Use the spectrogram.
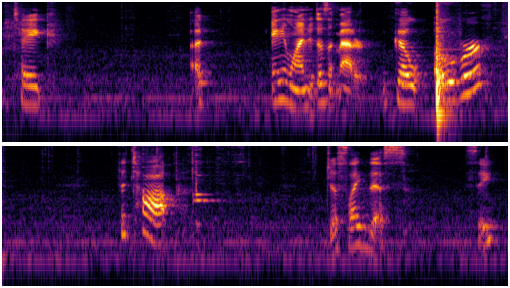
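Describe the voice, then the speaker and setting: A woman speaks at a very slow pace, with long, frequent pauses and big swings in loudness. Noticeable background noise runs underneath. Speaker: crafter making a tumbler cup tutorial. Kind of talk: tutorial. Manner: casual, chatty.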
